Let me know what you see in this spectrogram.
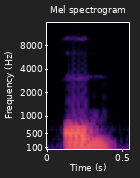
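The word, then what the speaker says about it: hommes: El cone dash om. Om is the pronunciation here, which means men, since it is in plural form and it is starting with a silent H.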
